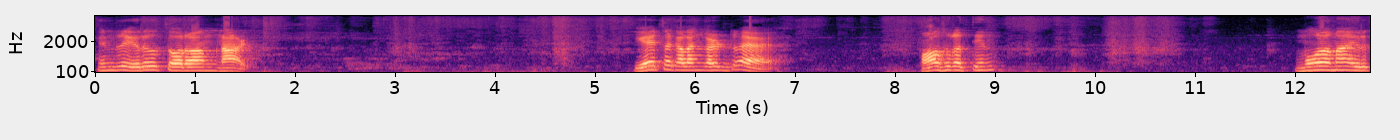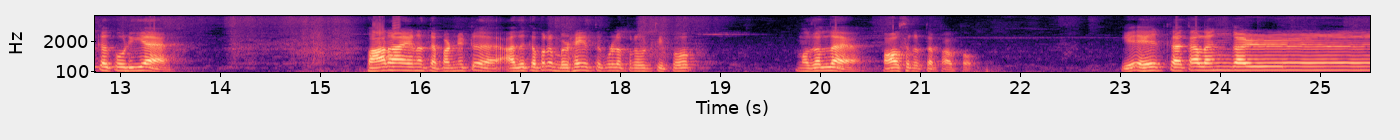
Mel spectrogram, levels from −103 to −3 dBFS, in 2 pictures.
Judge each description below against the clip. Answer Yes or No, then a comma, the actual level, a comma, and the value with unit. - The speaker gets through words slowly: Yes, slow, 40 wpm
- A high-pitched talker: No, medium, 180 Hz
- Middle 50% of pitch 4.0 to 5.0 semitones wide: No, average, 3.4 semitones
